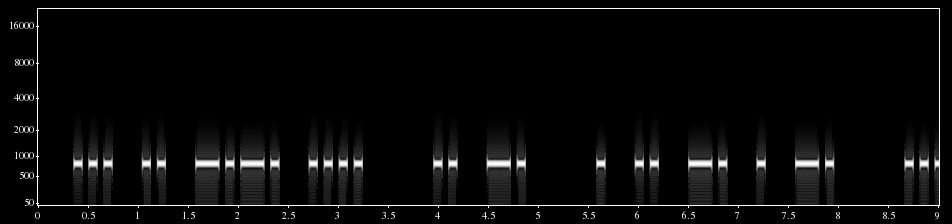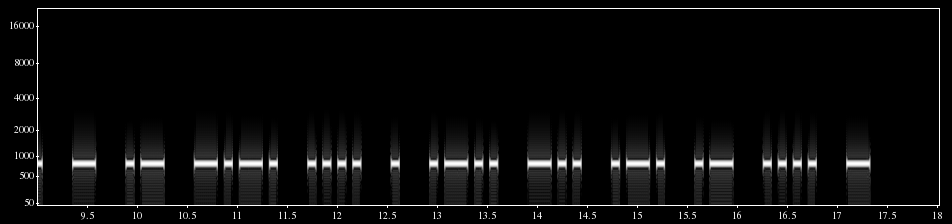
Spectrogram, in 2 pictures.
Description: Morse code, heard as a keyed tone, about 16 wpm, spaced as for 14 wpm, 800 Hz. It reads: SICH IN EINEN STACHELDRAHT
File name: Morsekurs / Witze / Witz 14. April 2026 70 F80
